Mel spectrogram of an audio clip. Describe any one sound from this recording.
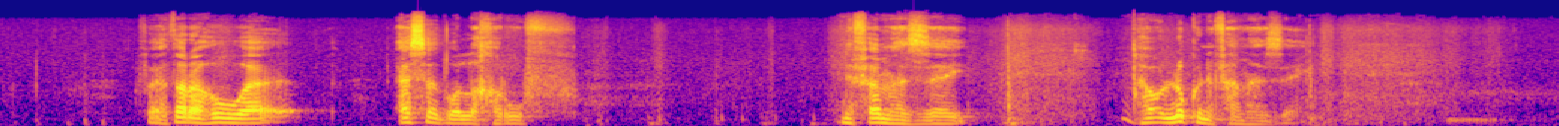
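An elderly man speaks calmly and slowly in short phrases, close to a microphone.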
